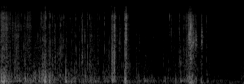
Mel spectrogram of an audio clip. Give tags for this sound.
crumple paper plastic cloth

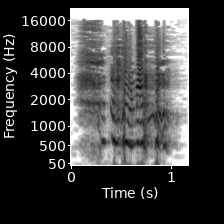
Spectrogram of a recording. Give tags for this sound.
english female girl laugh speak talk voice woman

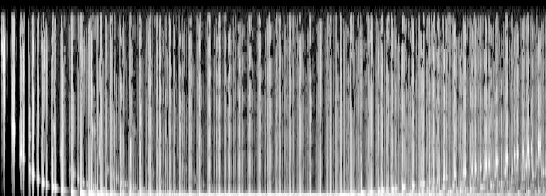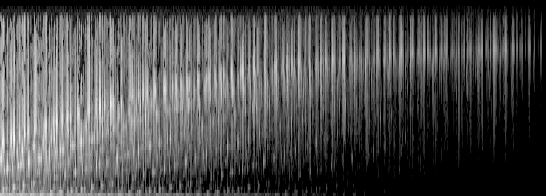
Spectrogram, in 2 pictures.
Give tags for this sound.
acid electronic fx sfx sweep synth

